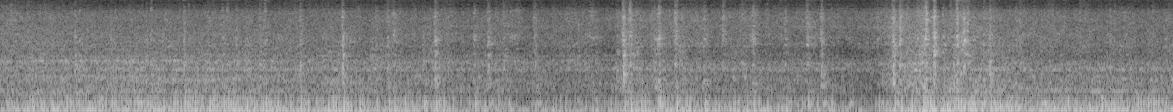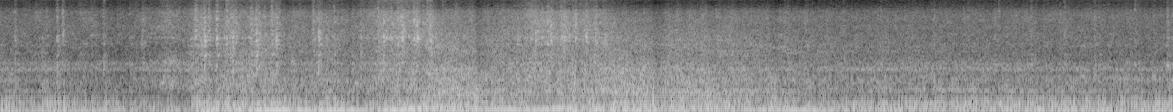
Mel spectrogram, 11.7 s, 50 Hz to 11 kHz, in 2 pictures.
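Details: 1972 Ford pickup with 360 V8 after fuel pump replacement: fires and runs with a steady low burble, a brief throttle blip midway, no misses or knocks; running normally, new pump not leaking.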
